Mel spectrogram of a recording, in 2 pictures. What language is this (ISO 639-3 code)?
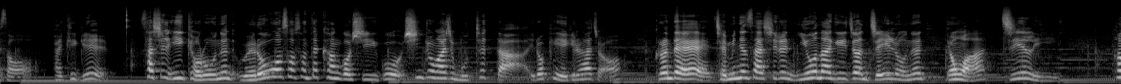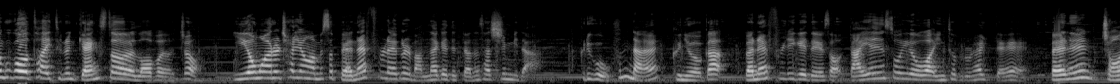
kor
